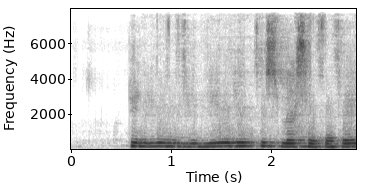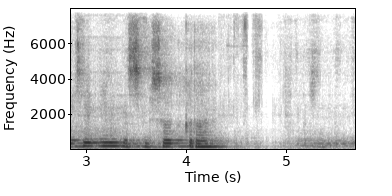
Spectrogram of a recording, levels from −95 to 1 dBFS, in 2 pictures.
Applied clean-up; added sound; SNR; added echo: neural separator model SepFormer DNS4.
